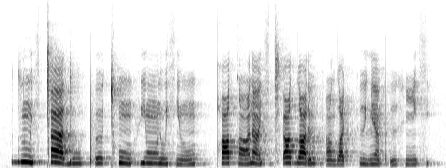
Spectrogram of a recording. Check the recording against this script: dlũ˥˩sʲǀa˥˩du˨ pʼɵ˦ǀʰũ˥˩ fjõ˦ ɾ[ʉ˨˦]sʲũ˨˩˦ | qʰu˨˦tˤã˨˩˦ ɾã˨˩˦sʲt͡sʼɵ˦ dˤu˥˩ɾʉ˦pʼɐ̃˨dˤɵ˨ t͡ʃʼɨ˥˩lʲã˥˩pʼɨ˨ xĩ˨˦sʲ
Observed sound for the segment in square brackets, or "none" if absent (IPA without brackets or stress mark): u˨˦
